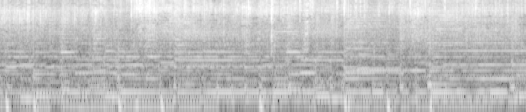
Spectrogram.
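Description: Egg, rice and vegetable pancake batter sizzling steadily in hot oil in a nonstick frying pan, just after being poured in.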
